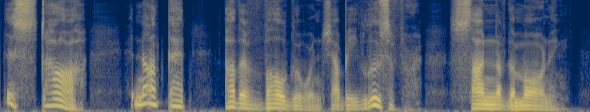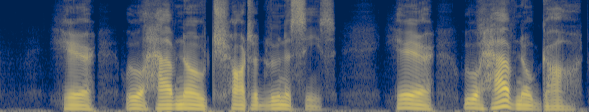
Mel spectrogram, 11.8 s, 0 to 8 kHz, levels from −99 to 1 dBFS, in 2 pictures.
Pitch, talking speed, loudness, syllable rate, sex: 100 Hz, 140 wpm, -21 LUFS, 4.4 syllables/s, male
